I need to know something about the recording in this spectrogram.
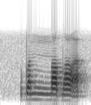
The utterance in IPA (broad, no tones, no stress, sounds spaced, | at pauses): dˤ u nː ɤ dˤ a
